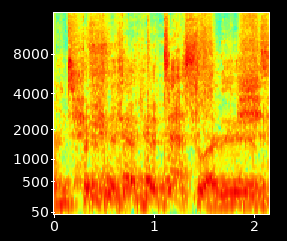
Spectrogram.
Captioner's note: laughing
